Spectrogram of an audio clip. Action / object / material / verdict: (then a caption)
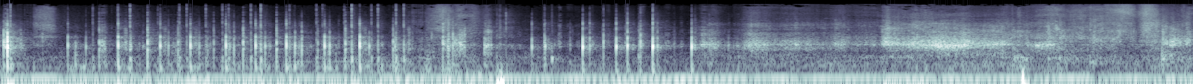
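tap / paperback book paper pages / paper / none. Long acrylic nails tap and scratch on the printed paper pages of a paperback book held open at the author page. A quick run of sharp, dry taps fills the first half, then gives way to a softer, continuous scratching across the paper.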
